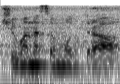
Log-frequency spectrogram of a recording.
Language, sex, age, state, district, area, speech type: Kannada, male, 60+, Karnataka, Kolar, rural, spontaneous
